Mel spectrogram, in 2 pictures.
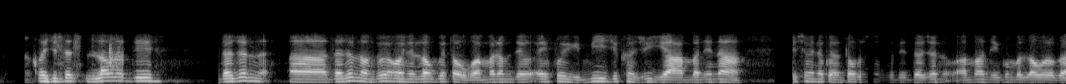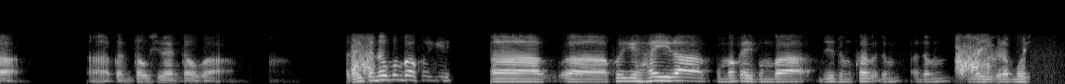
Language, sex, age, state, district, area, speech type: Manipuri, male, 60+, Manipur, Kangpokpi, urban, conversation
